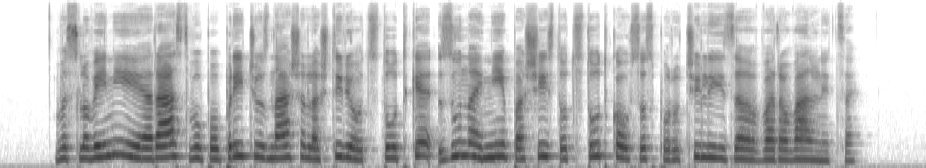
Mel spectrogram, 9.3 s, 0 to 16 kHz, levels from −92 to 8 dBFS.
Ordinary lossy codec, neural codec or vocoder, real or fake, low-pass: none; vocoder, 44.1 kHz, 128 mel bands every 256 samples, BigVGAN v2; fake; 14.4 kHz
